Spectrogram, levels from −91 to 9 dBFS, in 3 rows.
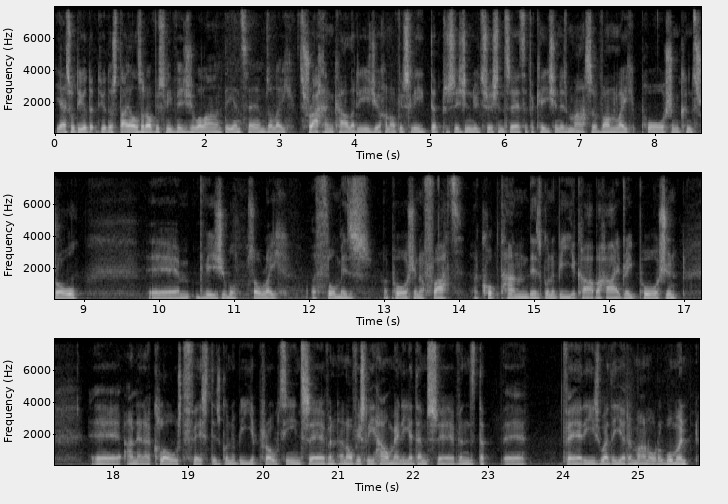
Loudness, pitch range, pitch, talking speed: -29 LUFS, 95-105 Hz, 95 Hz, 190 wpm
